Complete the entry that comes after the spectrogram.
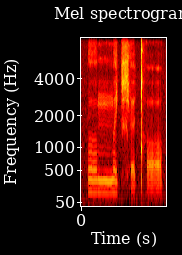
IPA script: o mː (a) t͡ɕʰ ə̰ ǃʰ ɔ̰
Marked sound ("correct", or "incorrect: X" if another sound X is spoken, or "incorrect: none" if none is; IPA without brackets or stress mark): incorrect: ə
